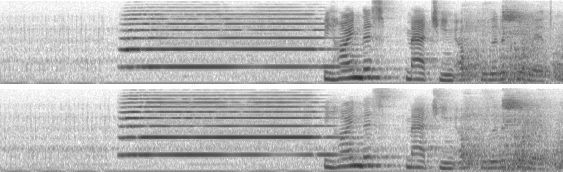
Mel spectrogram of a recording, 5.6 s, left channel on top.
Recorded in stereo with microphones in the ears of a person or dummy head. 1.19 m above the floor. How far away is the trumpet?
About 4.5 m.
